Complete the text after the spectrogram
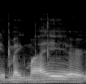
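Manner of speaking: ordinary delivery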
